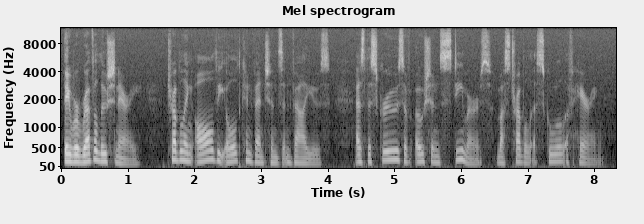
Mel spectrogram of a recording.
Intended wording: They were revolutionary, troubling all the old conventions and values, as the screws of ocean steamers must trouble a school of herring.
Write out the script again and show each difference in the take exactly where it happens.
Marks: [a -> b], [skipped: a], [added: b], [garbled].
They were revolutionary, troubling all the old conventions and values, as the screws of ocean steamers must trouble a school of herring.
